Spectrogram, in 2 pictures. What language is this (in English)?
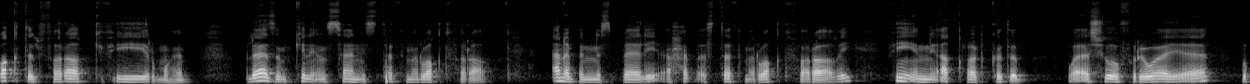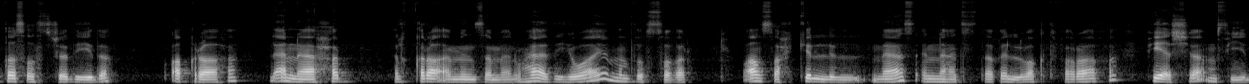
Hijazi Arabic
